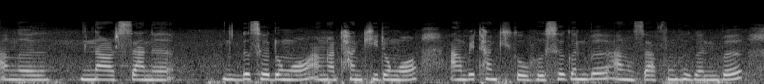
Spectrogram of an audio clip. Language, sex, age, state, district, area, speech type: Bodo, female, 18-30, Assam, Chirang, urban, spontaneous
